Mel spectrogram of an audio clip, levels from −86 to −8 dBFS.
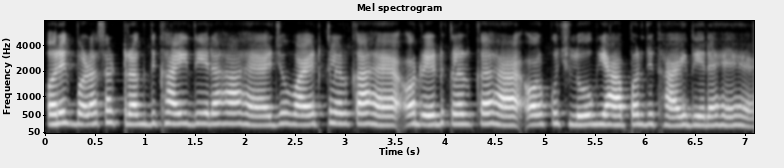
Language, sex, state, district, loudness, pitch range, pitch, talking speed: Hindi, female, Haryana, Charkhi Dadri, -16 LUFS, 245-275 Hz, 260 Hz, 235 wpm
